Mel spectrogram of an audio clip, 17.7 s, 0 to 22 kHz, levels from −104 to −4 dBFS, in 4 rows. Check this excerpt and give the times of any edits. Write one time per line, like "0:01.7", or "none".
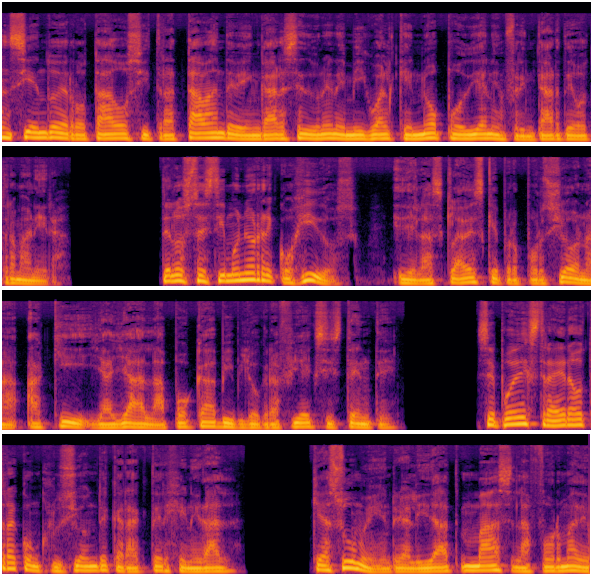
0:05.5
